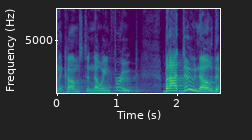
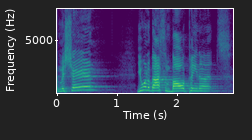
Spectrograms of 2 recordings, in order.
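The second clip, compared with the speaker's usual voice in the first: playful Cajun voice asking a favor; Cajun accent; 5 semitones higher, 6 dB louder than usual. Retold or imitated. Pastor imitates Cajun churchgoer selling peanuts, Cajun accent. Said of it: "he has an accent".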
